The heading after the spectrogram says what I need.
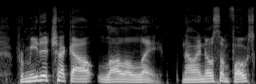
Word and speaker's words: LALAL.AI: Professor BX suggested for me to check out la la now I know some folks call it la. a but it's pronounced la la that's what they told me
